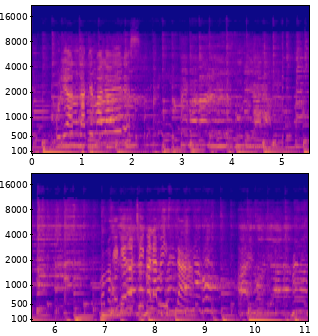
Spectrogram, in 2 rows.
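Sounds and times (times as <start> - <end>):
live band playing latin dance music: 0.0 - 11.0.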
